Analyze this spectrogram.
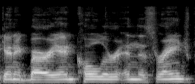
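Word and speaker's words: Enagbare: Kingsley Ngabari, is that how you say it?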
